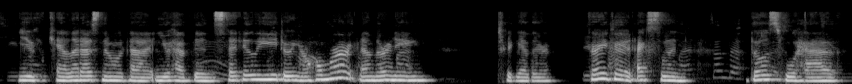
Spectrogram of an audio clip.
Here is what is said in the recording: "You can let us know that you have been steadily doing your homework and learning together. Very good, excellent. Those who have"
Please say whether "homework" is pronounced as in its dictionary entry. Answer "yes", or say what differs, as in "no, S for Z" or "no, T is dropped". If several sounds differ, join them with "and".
yes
